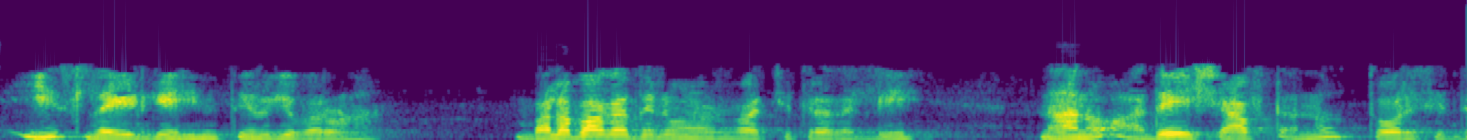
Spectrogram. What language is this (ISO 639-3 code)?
kan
